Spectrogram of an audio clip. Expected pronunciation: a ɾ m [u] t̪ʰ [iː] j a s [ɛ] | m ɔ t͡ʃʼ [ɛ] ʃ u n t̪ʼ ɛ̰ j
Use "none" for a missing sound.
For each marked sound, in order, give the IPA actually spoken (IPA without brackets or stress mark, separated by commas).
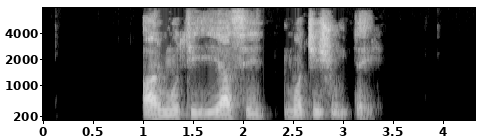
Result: u, iː, i, i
